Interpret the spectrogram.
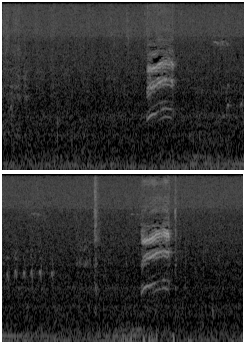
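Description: Near silence broken by a bird calling twice, each a short arched call, about three and a half seconds apart, with a quick run of faint ticks between them.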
